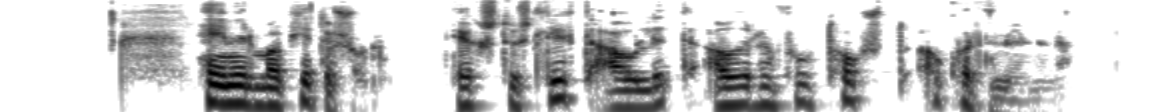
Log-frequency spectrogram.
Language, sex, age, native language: Icelandic, male, 50-59, Icelandic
